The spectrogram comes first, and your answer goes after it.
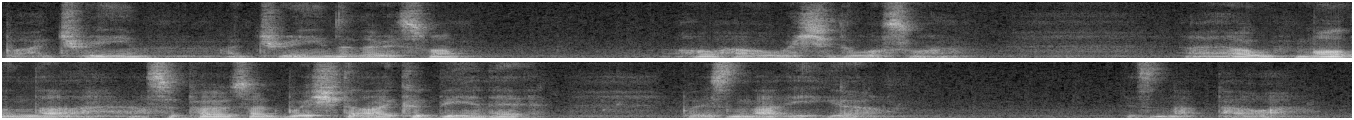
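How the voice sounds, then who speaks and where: Amid noticeable background noise, the speaker moves at a fairly slow pace with long, frequent pauses and fairly even intonation. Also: man, fairly low pitch for a man. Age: 70s. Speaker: solo vlogger and amateur musician. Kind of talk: casual monologue. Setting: in the bath at home.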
